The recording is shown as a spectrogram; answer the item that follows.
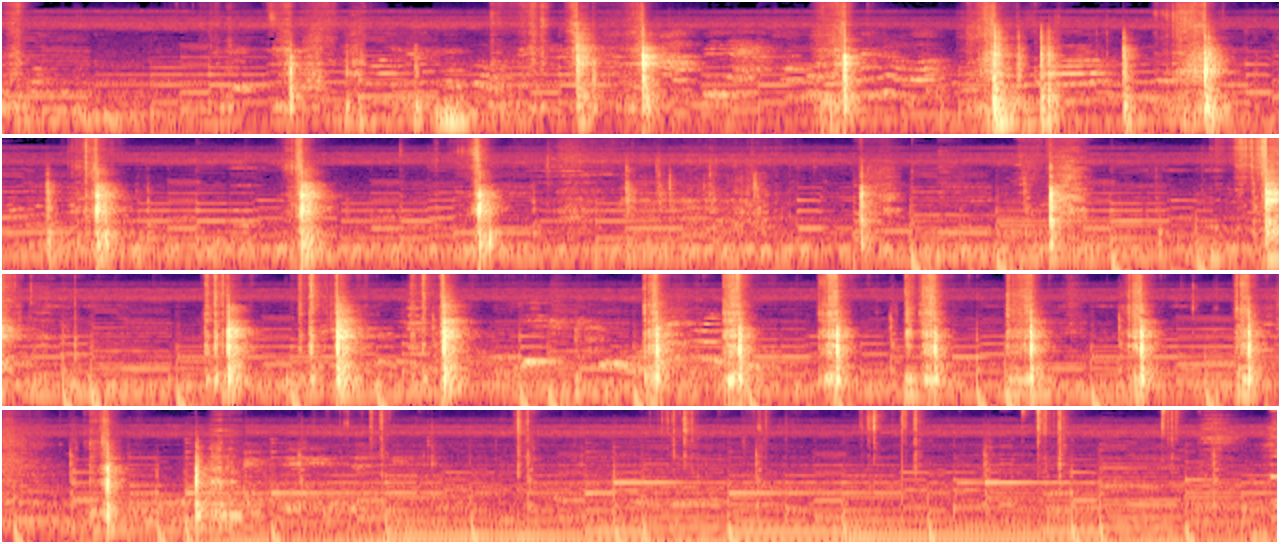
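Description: Kitchen knife chopping a potato and then an onion on a wooden chopping board: irregular knocks of the blade on the board, one or two a second. The chopping stops a few seconds before the end.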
